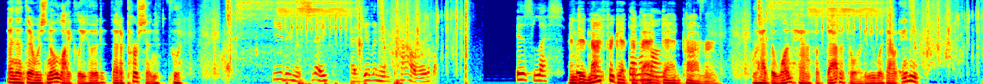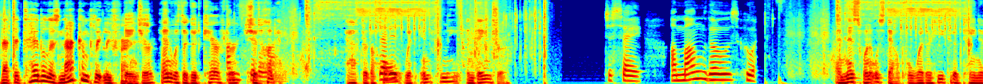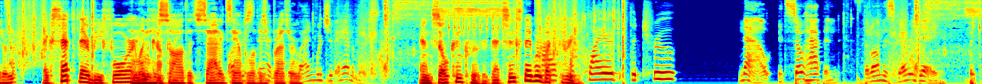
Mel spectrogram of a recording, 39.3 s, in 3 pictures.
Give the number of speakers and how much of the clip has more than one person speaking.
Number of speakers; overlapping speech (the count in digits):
4, about 16%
